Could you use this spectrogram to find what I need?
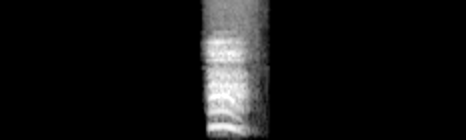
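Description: A middle-aged woman gasps briefly.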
